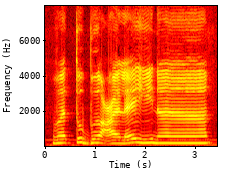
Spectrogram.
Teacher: وَتُبْ عَلَيْنَا. با پہ پھر سے قلقلہ ہو رہا ہے کیونکہ با حروف قلقلہ میں سے ہے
